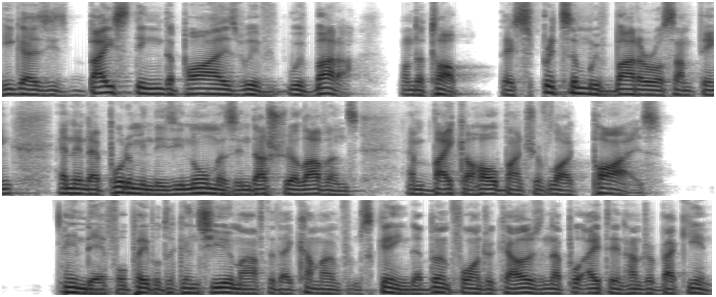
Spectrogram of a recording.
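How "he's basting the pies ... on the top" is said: ordinary delivery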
